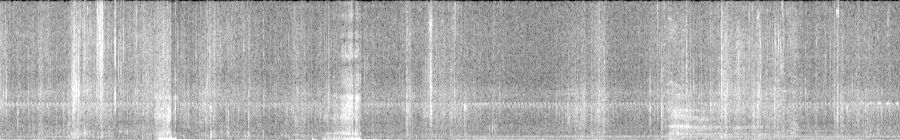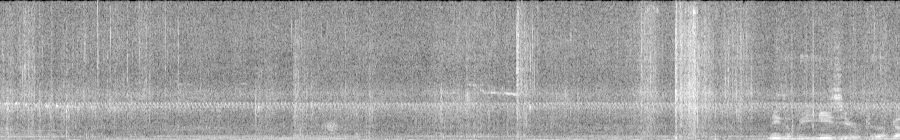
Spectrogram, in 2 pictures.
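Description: Honey bees buzzing with a steady low hum from an opened nuc box of frames. Two sharp knocks about a second and a half apart near the start are the loudest sounds.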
